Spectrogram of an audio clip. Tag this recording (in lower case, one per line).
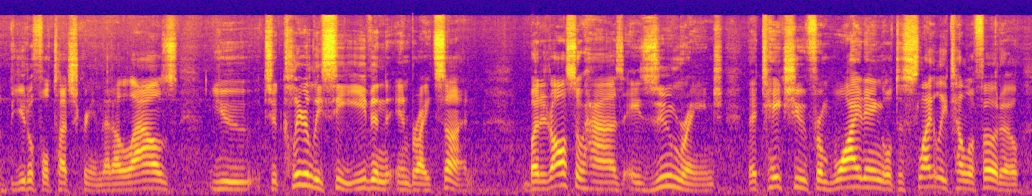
speech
